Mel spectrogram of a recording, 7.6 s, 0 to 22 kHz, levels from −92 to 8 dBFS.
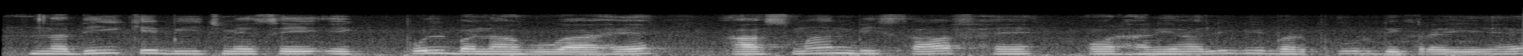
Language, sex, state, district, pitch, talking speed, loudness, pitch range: Hindi, male, Uttar Pradesh, Etah, 170 Hz, 165 wpm, -20 LUFS, 165-180 Hz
